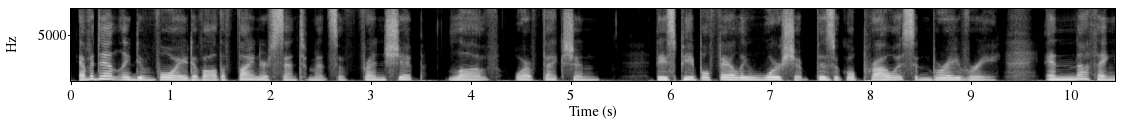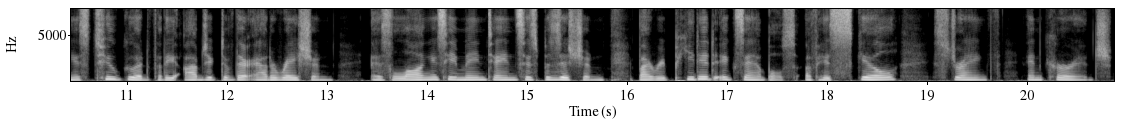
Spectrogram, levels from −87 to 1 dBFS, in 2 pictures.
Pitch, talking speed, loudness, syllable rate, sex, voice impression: 205 Hz, 135 wpm, -19 LUFS, 4.5 syllables/s, female, feminine, adult-like, slightly soft, sincere, slightly friendly, slightly reassuring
